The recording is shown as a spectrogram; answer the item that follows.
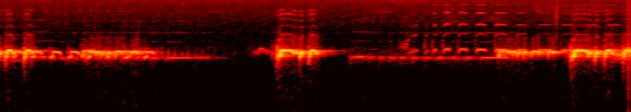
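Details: Actively singing local Indonesian zebra dove, its song used to lure other doves: low trilling coos run into drawn-out steady notes, then louder vibrating phrases and a quicker staccato series of short notes.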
